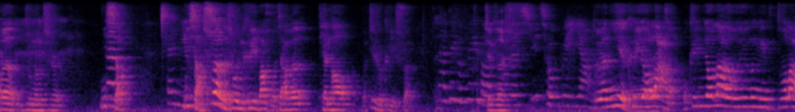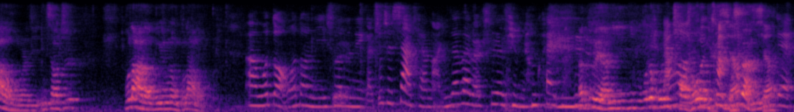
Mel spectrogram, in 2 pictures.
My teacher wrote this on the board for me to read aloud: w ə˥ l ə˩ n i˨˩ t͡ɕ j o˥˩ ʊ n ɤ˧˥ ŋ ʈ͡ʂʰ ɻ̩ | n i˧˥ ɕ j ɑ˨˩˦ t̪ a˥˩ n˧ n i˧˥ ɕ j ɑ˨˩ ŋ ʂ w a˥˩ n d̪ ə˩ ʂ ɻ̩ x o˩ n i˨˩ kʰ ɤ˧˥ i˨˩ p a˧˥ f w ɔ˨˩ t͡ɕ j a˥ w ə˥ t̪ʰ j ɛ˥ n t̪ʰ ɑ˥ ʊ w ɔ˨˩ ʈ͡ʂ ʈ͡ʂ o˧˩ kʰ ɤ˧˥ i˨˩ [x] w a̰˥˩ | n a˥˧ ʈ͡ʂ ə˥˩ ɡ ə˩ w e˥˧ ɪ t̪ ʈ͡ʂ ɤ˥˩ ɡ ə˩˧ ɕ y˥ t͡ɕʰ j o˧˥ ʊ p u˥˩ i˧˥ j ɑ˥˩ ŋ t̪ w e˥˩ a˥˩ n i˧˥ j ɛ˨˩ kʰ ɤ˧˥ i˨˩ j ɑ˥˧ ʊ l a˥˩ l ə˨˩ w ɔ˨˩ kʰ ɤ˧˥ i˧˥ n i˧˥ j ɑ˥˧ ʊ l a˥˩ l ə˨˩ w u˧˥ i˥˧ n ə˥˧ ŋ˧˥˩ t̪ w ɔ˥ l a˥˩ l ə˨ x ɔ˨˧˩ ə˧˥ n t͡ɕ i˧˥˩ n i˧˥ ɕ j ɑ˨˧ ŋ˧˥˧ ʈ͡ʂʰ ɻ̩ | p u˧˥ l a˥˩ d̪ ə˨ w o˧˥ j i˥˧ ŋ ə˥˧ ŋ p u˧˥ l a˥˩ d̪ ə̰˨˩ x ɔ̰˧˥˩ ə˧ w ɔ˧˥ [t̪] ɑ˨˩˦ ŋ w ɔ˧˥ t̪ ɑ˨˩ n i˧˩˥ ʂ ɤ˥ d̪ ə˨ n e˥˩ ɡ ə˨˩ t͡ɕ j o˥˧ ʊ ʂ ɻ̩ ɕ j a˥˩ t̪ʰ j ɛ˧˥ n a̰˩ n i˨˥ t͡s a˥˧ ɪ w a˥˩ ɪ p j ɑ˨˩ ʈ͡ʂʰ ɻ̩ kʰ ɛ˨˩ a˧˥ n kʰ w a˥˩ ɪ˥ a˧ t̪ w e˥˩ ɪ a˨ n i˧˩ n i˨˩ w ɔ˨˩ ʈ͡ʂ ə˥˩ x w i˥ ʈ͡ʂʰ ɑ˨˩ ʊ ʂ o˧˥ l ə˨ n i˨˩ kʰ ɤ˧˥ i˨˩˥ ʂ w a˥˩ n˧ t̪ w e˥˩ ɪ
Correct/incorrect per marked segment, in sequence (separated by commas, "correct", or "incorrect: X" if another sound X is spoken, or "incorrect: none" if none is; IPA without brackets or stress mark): incorrect: ʂ, correct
